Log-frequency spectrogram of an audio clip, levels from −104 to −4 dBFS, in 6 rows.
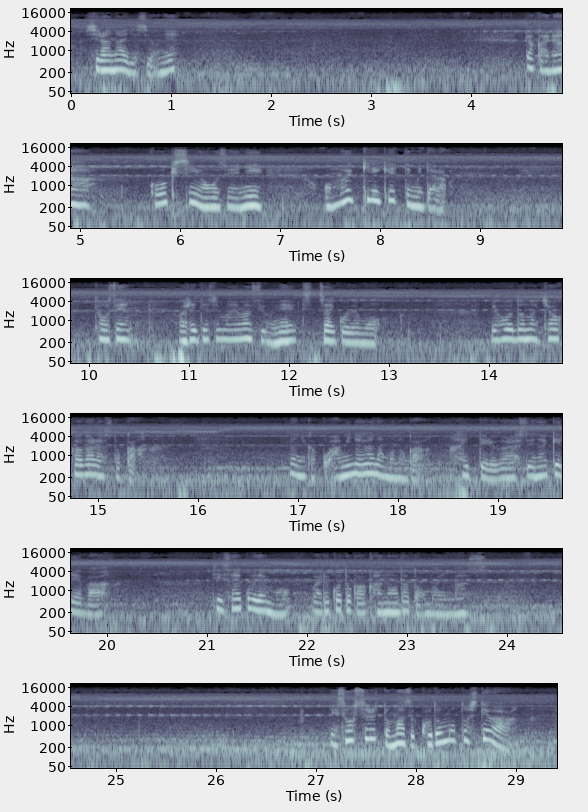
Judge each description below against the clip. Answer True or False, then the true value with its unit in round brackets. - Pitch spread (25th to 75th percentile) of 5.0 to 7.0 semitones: True (5.5 semitones)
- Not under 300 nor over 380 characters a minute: False (235 characters per minute)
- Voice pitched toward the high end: True (230 Hz)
